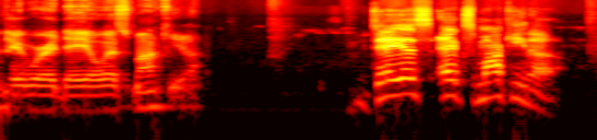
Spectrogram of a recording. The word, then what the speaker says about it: deus ex machina: were at aos machia deus ex machina so i said day os machia no you're not saying it right and you're you're irking my latin it's just a dss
